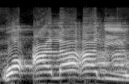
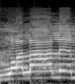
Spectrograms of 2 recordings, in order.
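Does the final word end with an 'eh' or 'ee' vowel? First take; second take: ee; eh. First: Separate 'wa ala', last word ends in 'ee'. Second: Merged 'walaa', last word ends in 'eh'. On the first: The speaker calls it right. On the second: The speaker calls it wrong. "ওয়ালা আলে নয়"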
